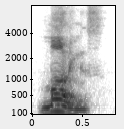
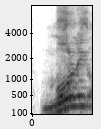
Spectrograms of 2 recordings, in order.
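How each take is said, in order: First: Mullins said as "MO-lings", with an o; second pronunciation option. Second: Mullins said as "MU-ling", with an oo; first pronunciation option. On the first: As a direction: offer Mullins as "Molings", with final s. (Mullins pronunciado «Mólins», con o y ese final) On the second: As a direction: offer Mullins as "Mooling", no final s. (Mullins pronunciado «Múlin», con u) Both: Shown as a demonstration. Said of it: "cuál es su apellido correctamente".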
